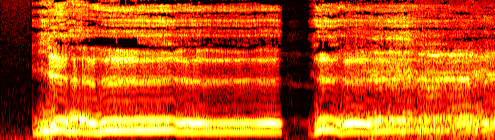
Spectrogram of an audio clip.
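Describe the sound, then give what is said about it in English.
A low, growling split-tone chant from a chorus group, in a traditional vocal style, sung in two long sustained breaths with two tones at different intervals: a deep buzzing drone with bright overtones ringing above it, broken by a brief pause for breath. “Would you mind demonstrating what we're talking about with, like, a split tone?”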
